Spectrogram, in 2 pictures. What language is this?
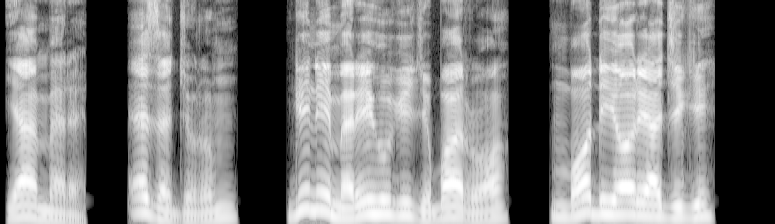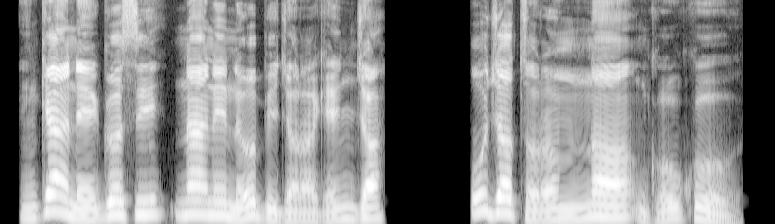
Igbo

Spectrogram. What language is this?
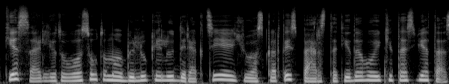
Lithuanian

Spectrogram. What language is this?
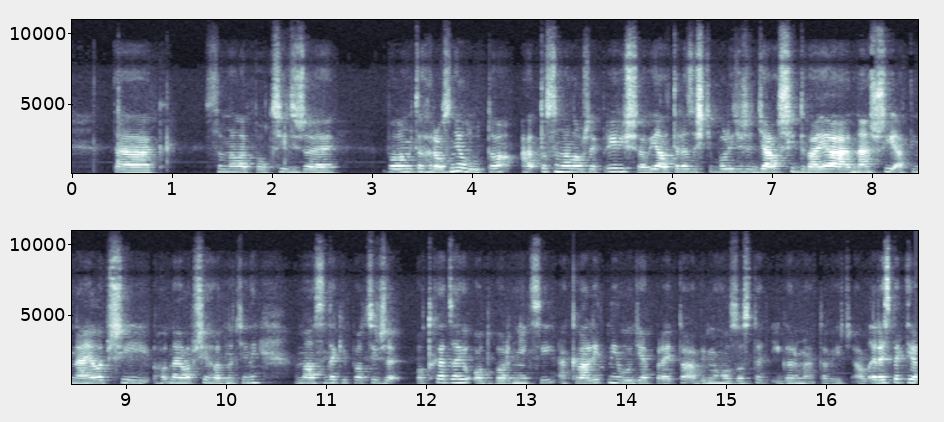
Slovak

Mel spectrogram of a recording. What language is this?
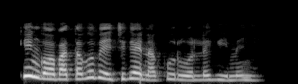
Kalenjin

